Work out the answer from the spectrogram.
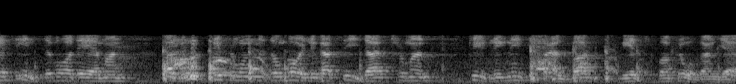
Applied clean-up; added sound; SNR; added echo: none; Cough; 2 dB; reverberation time 0.3 s.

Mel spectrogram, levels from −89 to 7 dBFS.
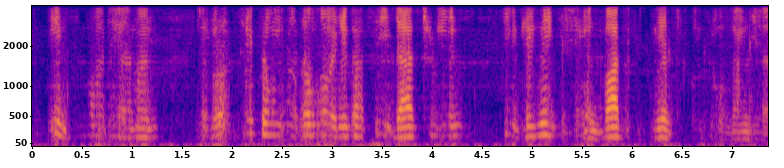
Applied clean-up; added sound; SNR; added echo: neural separator model SepFormer WHAMR!.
